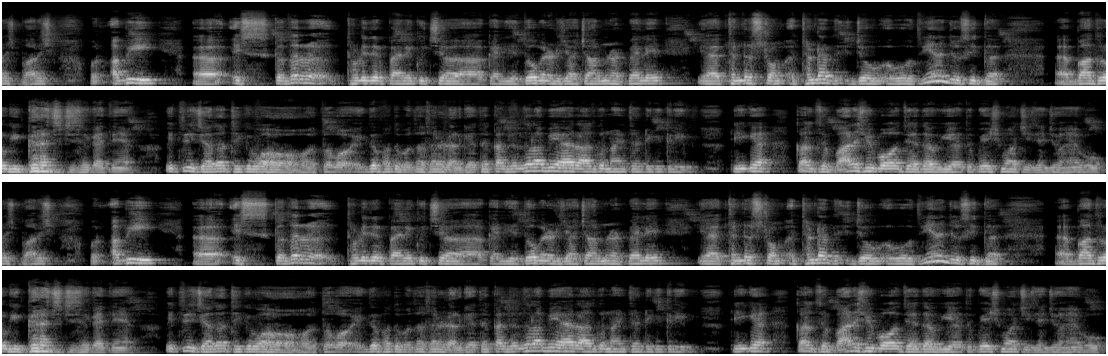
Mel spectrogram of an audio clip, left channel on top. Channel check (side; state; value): both; normal; correlation 0.88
